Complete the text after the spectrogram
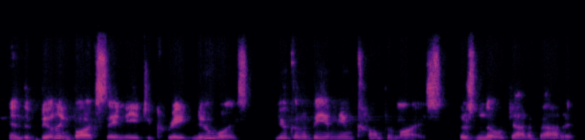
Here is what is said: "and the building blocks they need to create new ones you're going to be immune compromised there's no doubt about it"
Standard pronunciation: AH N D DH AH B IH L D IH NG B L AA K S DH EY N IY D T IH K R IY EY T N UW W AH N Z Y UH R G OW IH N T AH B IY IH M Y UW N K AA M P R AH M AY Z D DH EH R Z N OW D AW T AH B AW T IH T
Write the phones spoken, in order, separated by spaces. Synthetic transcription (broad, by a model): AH N DH AH B IH L D IH NG B AA K S DH EY N IY D T IH K R IY EY T N UW W AH N Z Y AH R G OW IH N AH B IY IH M Y UW N K AA M P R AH M AY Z DH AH R Z N OW D AW T AH B AW T IH T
